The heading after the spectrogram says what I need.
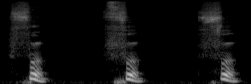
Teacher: зімкнулися зуби з губою і не випускають звук ф ф ф що створює перешкоду в роті верхні зуби та нижня губа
